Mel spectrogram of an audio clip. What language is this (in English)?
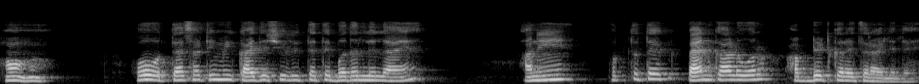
Marathi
